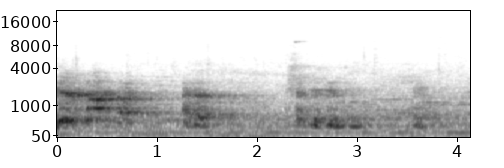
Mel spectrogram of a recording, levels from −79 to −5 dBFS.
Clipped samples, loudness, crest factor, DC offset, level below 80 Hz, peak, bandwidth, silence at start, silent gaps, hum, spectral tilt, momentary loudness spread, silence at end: under 0.1%; -23 LUFS; 20 dB; under 0.1%; -50 dBFS; -4 dBFS; 9.6 kHz; 0 s; none; none; -6.5 dB/octave; 19 LU; 0 s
